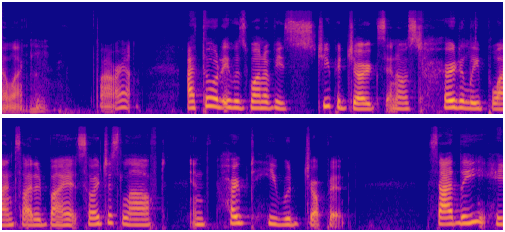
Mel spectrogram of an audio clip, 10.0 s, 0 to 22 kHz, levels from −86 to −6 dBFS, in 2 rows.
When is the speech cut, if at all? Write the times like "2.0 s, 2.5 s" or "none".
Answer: 6.9 s

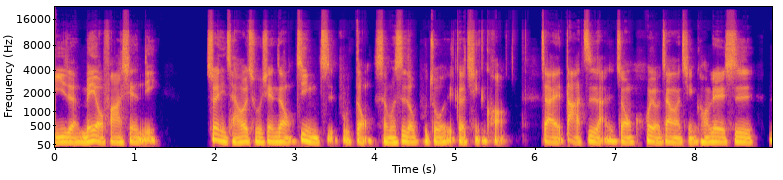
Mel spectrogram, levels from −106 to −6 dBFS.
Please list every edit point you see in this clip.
none

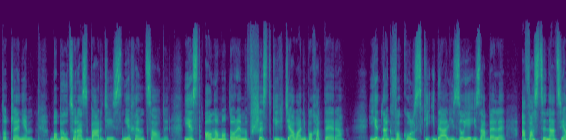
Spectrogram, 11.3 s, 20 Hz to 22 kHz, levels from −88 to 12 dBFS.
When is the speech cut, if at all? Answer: 3.6 s

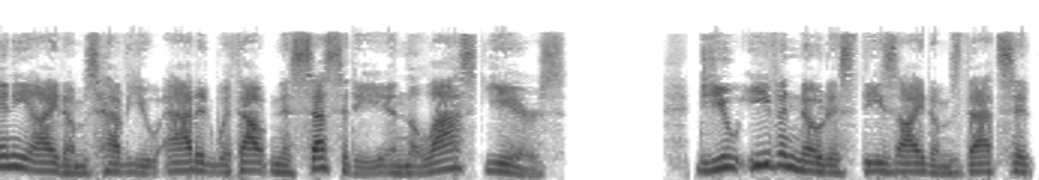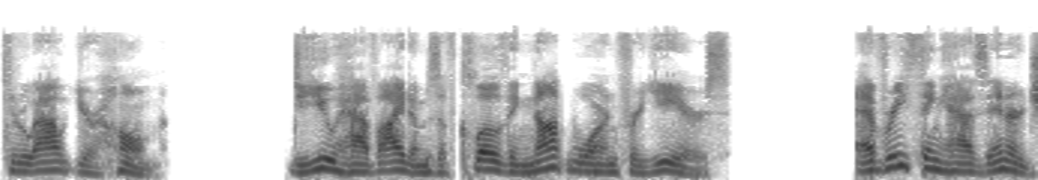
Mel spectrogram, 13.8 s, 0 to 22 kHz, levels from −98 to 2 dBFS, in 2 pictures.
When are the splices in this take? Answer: none

